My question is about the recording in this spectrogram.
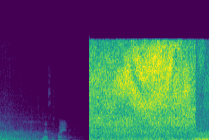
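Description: Compressed air from an air-compressor blow gun hissing loudly and steadily as it blows sawdust out of the nail holes in a plywood wall. The hiss starts abruptly nearly two seconds in, after a moment of near silence.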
